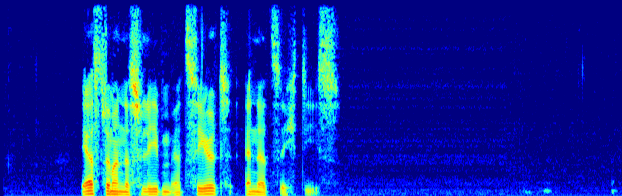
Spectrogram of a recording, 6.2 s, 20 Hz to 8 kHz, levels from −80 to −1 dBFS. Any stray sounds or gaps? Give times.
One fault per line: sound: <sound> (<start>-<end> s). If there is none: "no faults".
no faults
